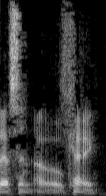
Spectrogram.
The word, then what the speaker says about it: Snook: It's spelled S-N-O-O-K.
